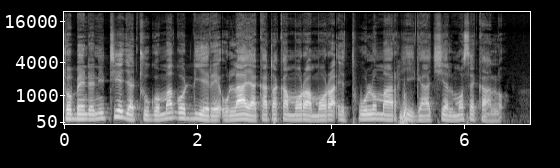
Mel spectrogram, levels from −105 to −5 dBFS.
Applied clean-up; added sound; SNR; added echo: none; none; none; none.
